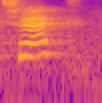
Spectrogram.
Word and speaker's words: cheque: move on to check and check che ck check and c-h-e-q-u-e check so c-h-e-c-k check means just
